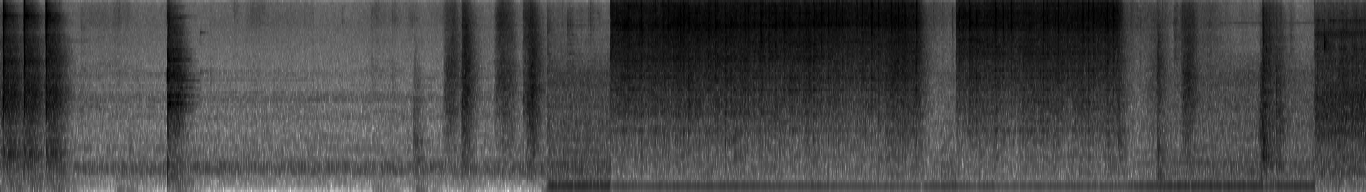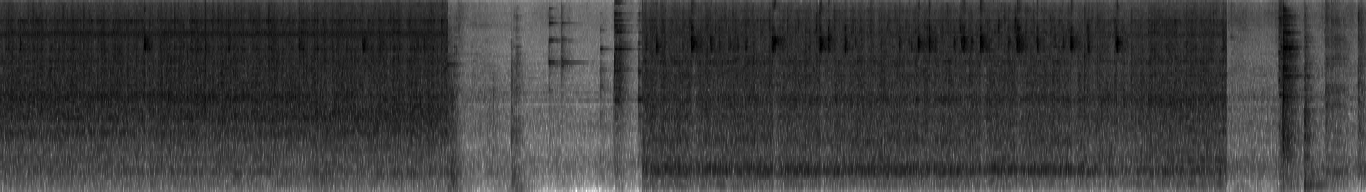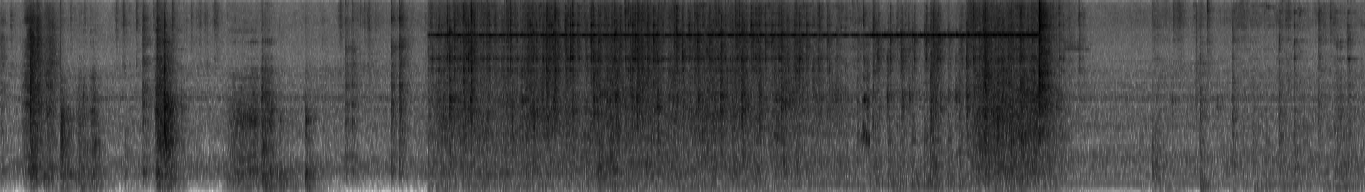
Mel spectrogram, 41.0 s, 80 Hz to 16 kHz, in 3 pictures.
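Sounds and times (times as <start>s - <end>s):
electric motor humming: 5.5s - 16.6s.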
